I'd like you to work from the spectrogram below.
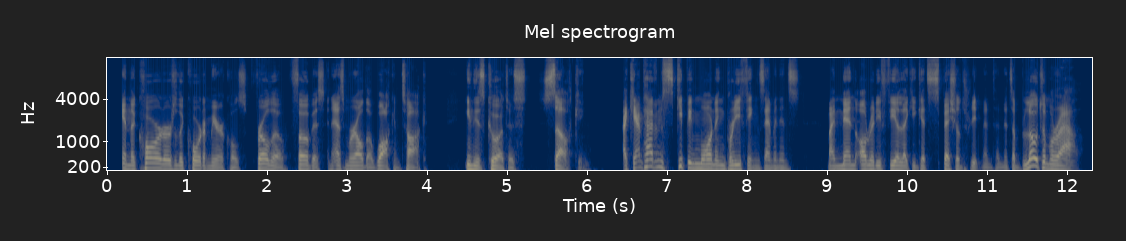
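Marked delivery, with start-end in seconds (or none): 4.5-12.1 bad, weak, unconvincing put-on French accent. Voicing a character reporting to his Eminence during the scene, bad French accent. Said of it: "My French accent is not very good".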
